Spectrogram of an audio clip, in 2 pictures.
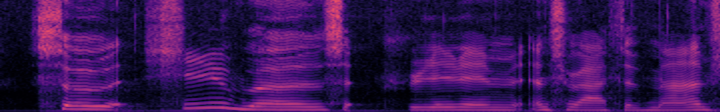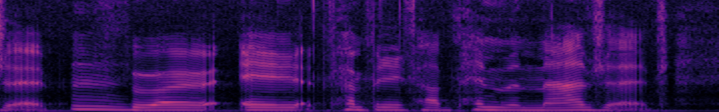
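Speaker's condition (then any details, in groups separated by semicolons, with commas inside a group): Oral cancer, partial glossectomy; half tongue replaced with leg flap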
